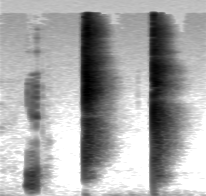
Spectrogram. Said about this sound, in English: We do, in my house, we do three loud claps.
